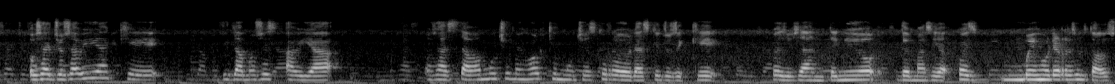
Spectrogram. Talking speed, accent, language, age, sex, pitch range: 145 wpm, Colombian, Spanish, 20-39, female, 185-210 Hz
